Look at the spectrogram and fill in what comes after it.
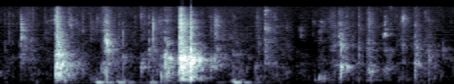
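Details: Pit bull named Bounce eating raw food such as boiled loach, tuna blood meat, beef kidney, lamb spine and horse meat, filmed as close ASMR; wet irregular chomps and crunches in bursts, with a low hum under some bites.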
